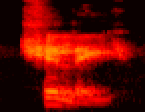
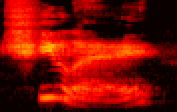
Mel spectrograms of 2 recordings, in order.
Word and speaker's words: chile: and speaking of spanish i used to pronounce this chili and i think most people in britain do but i've since evolved my pronunciation because of this one well it's chile because it's the place chile but if you were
